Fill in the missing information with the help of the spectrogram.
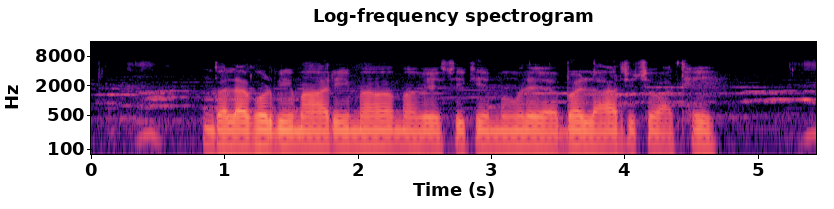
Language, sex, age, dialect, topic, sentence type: Chhattisgarhi, male, 18-24, Western/Budati/Khatahi, agriculture, statement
